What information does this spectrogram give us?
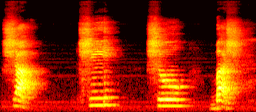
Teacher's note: Huruf sya menyentuhkan tengah lidah dengan langit-langit. Mengalir udaranya dan nafasnya, bahkan kita melafalkan menyebar nafas.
